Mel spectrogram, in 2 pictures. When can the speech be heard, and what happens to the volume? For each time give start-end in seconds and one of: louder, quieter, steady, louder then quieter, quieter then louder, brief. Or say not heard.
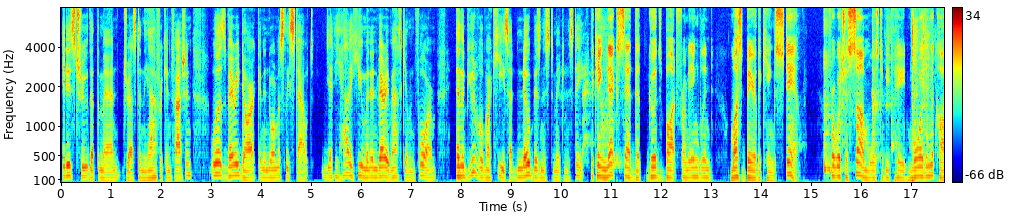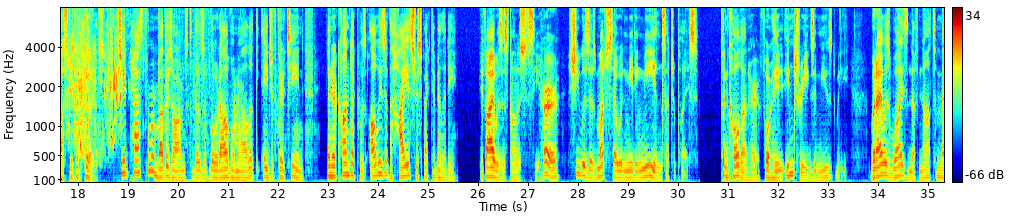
0.0-35.2 steady.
